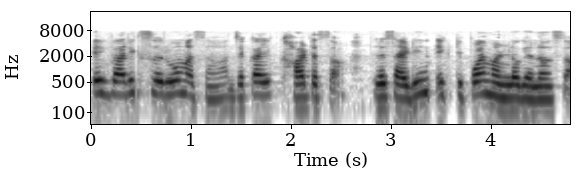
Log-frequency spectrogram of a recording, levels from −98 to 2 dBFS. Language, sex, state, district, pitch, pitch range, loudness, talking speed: Konkani, female, Goa, North and South Goa, 240 Hz, 220-260 Hz, -16 LUFS, 185 wpm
